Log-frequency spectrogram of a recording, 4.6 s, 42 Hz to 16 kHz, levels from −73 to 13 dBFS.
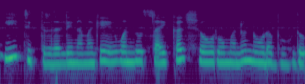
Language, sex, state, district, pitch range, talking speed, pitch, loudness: Kannada, female, Karnataka, Mysore, 185-215 Hz, 105 wpm, 200 Hz, -30 LUFS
